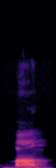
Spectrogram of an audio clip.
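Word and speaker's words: balm: तो एलम का भी रूल है कि अगर लास्ट में एलएम मिलता है तो एल लेटर साइलेंट रहेगा तो हम इसको रीड करेंगे काम इसको रीड करेंगे बाम ठीक है बम नेक्स्ट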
